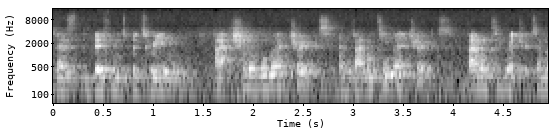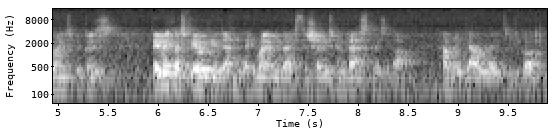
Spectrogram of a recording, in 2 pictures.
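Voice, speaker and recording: A man leading a startup workshop, explaining principles in an informal, steady way with fillers. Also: mid-range voice, fast talker, hardly any pauses, slight background noise. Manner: steady, monotone delivery with filler words. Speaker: workshop instructor. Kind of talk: informal teaching talk. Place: large echoey room. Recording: echoey room from far off.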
